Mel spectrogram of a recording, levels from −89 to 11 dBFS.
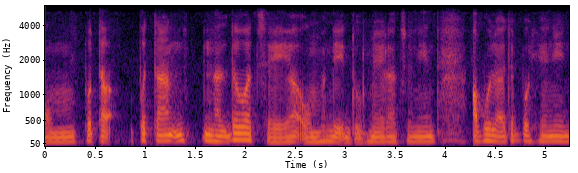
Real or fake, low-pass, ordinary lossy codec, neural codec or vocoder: real; 5.4 kHz; Opus, 16 kbps; none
